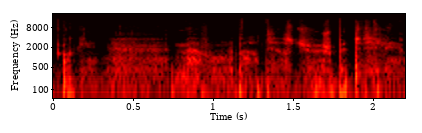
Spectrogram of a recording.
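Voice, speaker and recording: A man whispering close to the microphone in an ASMR exam roleplay, giving casual, reassuring instructions in a breathy voice with soft repetitions. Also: racing. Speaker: ASMR performer playing an improvised examiner. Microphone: close USB condenser microphone.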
